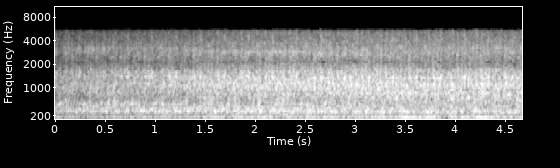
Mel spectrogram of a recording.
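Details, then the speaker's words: Low-mileage 1927 Packard 443 Club Coupe, just fired up and still cold: smooth, even low idle with soft steady beat, no knocks or misses; sounds good and runs well. "Fires right up. Yeah, it's still cold, but you can see it sounds good and runs well."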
